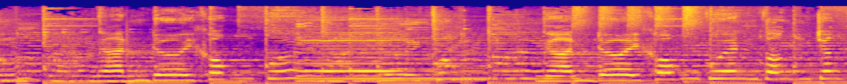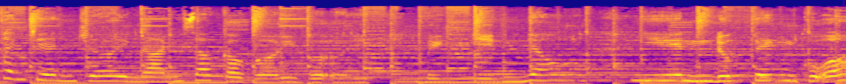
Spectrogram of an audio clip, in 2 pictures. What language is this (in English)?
Vietnamese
